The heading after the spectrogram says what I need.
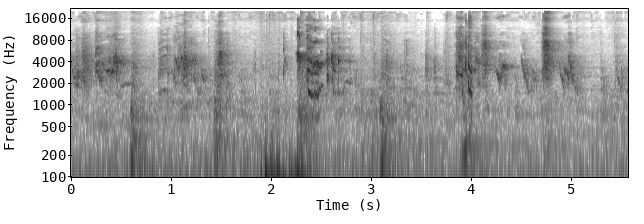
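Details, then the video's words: Several pet lovebirds singing and playing; quick high chirps broken by short harsh squawk bursts, one loud squawk cluster near the middle, plus a dull low thump and faint rustle. "Lovebirds agapornis sounds"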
